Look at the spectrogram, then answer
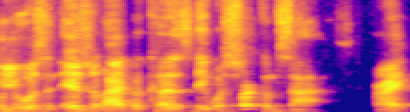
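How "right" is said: usual speaking voice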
